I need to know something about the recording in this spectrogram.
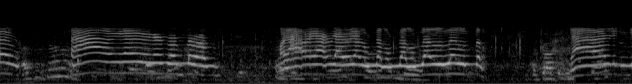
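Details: Cat making weird noises: three long wavering meow-like cries, each rising then bending and falling, rich in overtones, separated by short quiet gaps, recorded indoors.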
